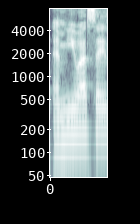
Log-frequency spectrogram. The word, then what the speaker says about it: Musa: see here it's spelled m-u-s-a so maybe their accents made it sound like mesa it's musa goodbye i thought that was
